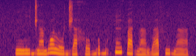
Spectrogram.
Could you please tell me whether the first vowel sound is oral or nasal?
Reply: nasal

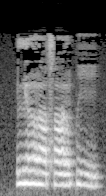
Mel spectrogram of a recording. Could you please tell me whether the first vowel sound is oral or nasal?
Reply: nasal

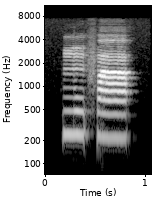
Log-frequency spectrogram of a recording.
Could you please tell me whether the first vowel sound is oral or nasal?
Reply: nasal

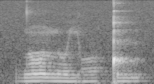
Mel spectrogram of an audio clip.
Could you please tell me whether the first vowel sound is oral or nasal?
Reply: nasal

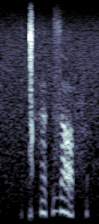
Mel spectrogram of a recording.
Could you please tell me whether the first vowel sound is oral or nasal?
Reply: nasal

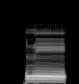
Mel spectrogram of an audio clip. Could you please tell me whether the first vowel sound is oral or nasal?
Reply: nasal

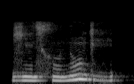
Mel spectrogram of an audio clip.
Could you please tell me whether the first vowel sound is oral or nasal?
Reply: nasal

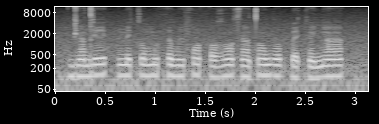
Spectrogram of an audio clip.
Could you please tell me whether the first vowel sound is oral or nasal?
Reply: nasal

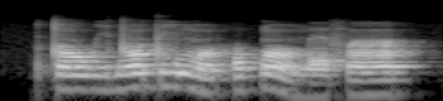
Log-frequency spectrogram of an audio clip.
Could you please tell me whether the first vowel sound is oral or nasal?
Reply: nasal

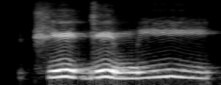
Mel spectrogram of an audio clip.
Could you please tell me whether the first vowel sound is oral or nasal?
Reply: oral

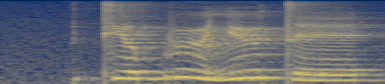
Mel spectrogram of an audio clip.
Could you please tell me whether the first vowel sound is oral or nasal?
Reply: oral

